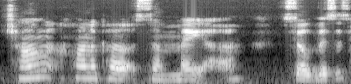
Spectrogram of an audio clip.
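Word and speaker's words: Chag Hanukkah Sameach: It's Chang Hanukkah Sameya. So this is how we spell it.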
